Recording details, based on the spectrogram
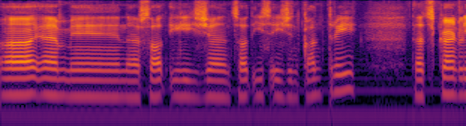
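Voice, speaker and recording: Someone with a Filipino accent talks at a moderate pace. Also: man. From Philippines. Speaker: game commentator. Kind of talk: live commentary. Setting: live stream.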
